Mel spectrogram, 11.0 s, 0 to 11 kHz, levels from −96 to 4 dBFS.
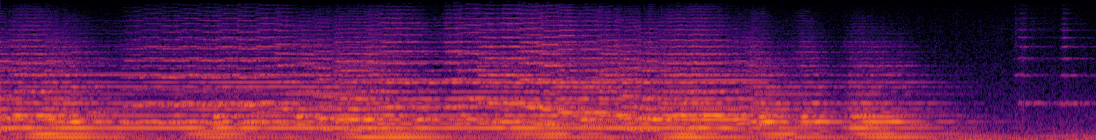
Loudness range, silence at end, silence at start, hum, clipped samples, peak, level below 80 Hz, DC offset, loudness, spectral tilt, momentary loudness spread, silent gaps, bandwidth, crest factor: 3 LU; 0 s; 0 s; none; under 0.1%; -14 dBFS; -38 dBFS; under 0.1%; -29 LUFS; -6.5 dB/octave; 7 LU; none; 10 kHz; 14 dB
